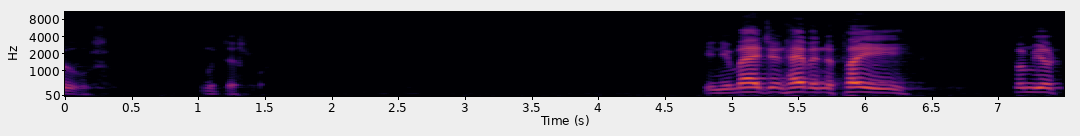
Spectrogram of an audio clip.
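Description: An elderly man speaks slowly into a microphone over loudspeakers, with long pauses.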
